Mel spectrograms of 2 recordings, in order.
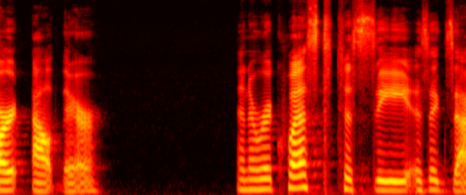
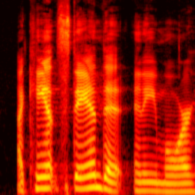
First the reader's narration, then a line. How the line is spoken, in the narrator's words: says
